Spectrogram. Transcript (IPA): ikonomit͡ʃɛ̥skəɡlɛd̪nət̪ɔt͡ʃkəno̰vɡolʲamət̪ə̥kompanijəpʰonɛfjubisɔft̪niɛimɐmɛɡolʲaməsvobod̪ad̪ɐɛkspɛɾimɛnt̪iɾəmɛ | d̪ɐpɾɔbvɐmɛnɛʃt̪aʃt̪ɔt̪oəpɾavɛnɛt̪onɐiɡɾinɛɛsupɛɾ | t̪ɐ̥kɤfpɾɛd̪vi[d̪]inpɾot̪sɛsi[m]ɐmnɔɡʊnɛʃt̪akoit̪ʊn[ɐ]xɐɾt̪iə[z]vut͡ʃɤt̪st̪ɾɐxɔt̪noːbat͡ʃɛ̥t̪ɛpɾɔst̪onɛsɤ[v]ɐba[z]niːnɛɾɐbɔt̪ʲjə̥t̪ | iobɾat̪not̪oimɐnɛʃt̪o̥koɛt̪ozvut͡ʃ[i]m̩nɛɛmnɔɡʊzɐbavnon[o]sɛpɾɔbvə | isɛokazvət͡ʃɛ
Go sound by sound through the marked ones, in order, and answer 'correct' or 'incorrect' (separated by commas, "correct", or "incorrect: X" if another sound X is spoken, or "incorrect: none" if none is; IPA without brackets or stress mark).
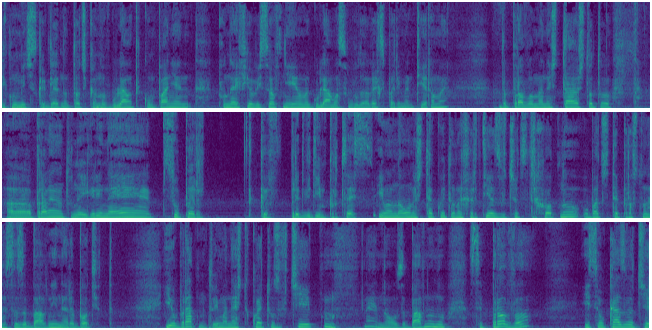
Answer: correct, correct, correct, correct, incorrect: z, incorrect: v, correct, correct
